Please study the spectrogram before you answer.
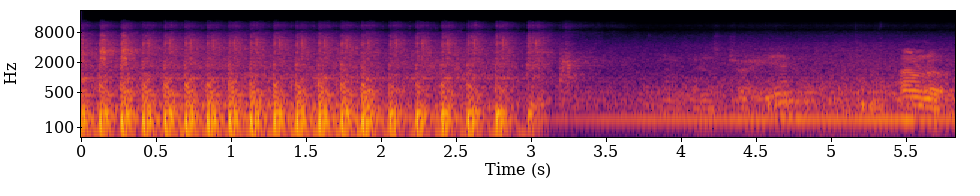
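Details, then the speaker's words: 1973 Honda CB350G twin, dead cold first start after fitting Mikuni VM28 carbs, fed from auxiliary tank: even starter cranking about three and a half beats per second for three seconds, no firing; no fuel reaching carburettors. "again i don't know if i'm getting enough fuel joke i don't have any fuel in there let me try again if we get some fuel in there no more to choke"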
